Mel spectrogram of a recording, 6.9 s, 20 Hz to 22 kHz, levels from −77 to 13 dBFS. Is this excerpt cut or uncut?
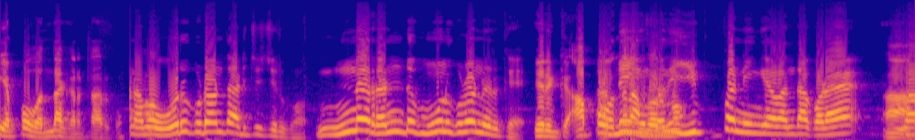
cut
